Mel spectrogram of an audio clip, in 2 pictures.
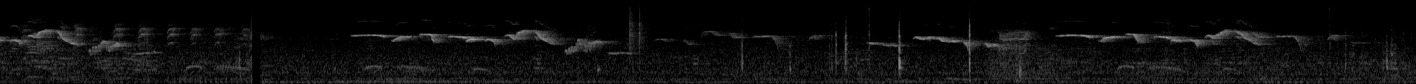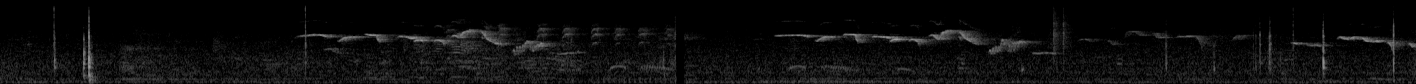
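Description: A songbird singing in repeated phrases of quick, high chirping notes, with pauses of one to three seconds between phrases. A single sharp click about halfway through.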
